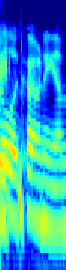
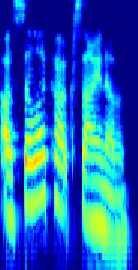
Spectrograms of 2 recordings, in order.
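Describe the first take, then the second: First: The word ends with the sounds -conium. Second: The word ends with the sounds -coccinum. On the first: The speaker calls it wrong. "I used to say oscilloconium, and that's not right" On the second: The speaker calls it right. "It's pronounced oscillococcinum"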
